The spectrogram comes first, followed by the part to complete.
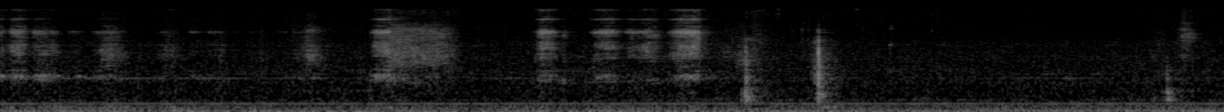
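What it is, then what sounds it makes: Pencil on sketchbook paper. A black pencil shades flower petals on a white sketchbook paper page with steady scratching strokes. Soft, raspy bursts of bright scratching come and go over a low, steady hum, with a few short, sharp ticks near the end.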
